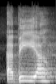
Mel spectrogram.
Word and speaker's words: Abijah: he was from the division of abijah or the proper pronunciation is abya or Aya abya or Aya and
